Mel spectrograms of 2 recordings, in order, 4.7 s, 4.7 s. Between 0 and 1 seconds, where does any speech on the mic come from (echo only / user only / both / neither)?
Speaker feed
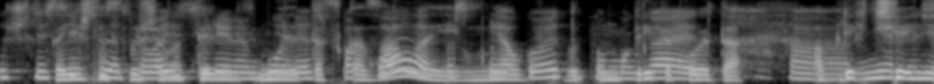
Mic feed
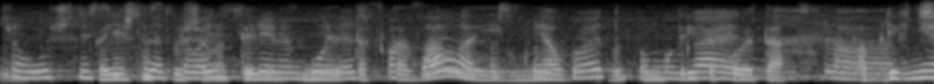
echo only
